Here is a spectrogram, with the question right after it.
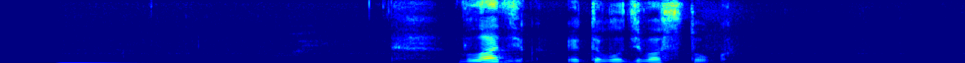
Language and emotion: Russian, neutral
